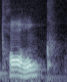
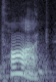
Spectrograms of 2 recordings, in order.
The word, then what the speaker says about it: talk: and talk you know both words have a silent l in the middle we don't say walk and talk we say walk and talk actually sounds like Ock but it's ALK in English again you know these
